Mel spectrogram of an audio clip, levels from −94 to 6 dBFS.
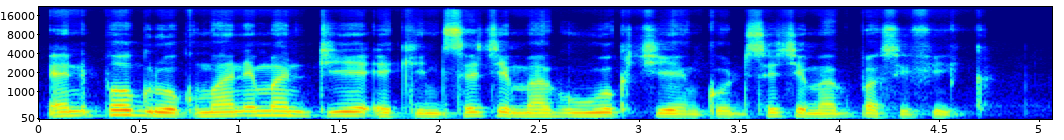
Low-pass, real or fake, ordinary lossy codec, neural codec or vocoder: none; fake; none; codec, 44.1 kHz, 7.8 kbps, DAC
